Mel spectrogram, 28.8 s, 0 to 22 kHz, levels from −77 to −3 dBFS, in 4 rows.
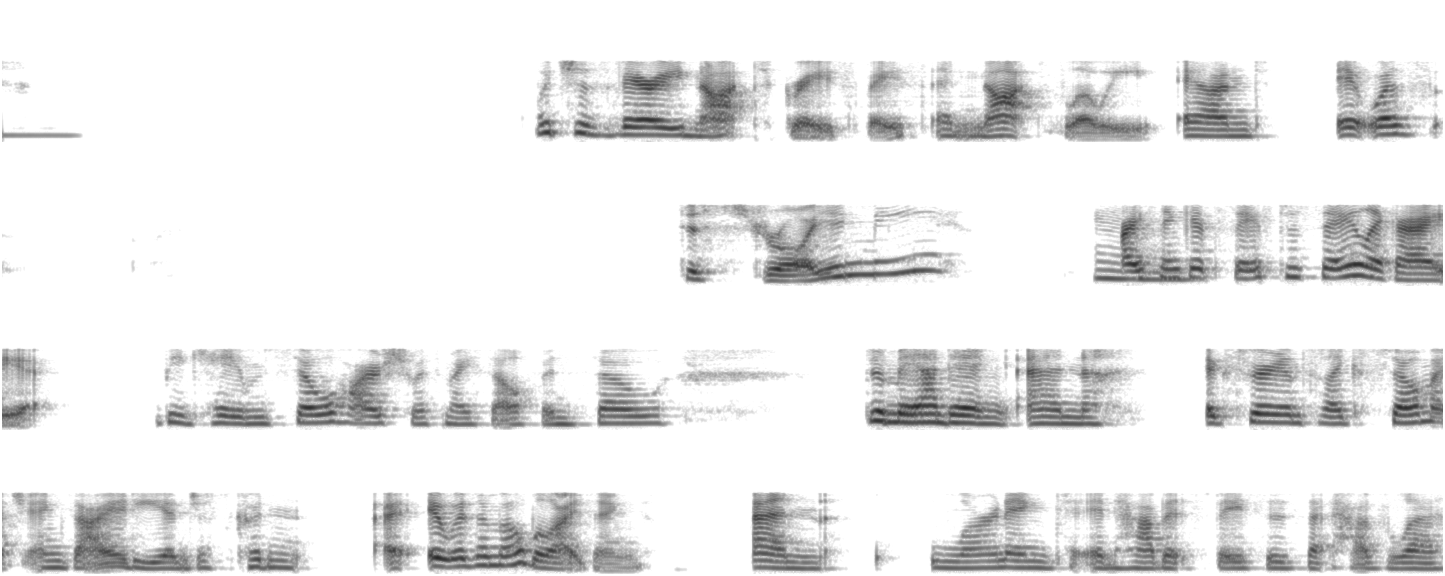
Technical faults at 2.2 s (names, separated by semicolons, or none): none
